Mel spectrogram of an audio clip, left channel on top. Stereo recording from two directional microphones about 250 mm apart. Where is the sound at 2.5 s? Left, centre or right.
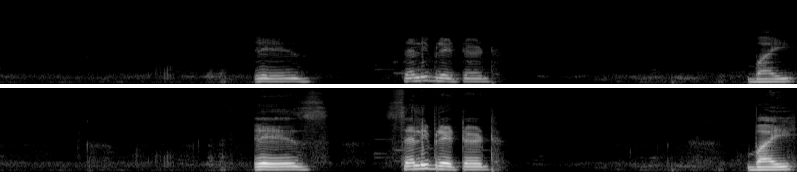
Right.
